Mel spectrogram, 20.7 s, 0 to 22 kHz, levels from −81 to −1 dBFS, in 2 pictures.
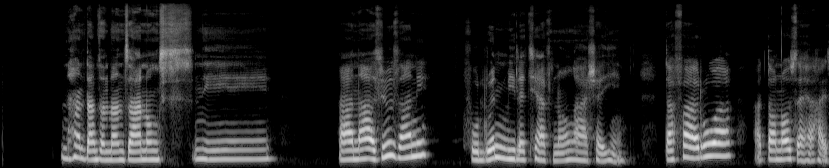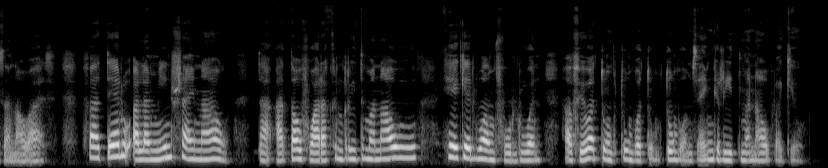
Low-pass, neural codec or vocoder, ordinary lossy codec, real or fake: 19.8 kHz; none; none; real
